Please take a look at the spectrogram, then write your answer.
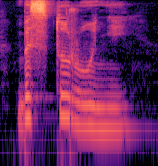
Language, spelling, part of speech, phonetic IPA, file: Ukrainian, безсторонній, adjective, [bezstɔˈrɔnʲːii̯], Uk-безсторонній.ogg
- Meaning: impartial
